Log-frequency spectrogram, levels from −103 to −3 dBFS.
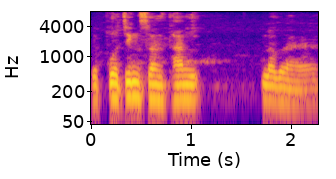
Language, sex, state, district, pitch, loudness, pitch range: Hindi, male, Bihar, Sitamarhi, 140 Hz, -17 LUFS, 130-150 Hz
